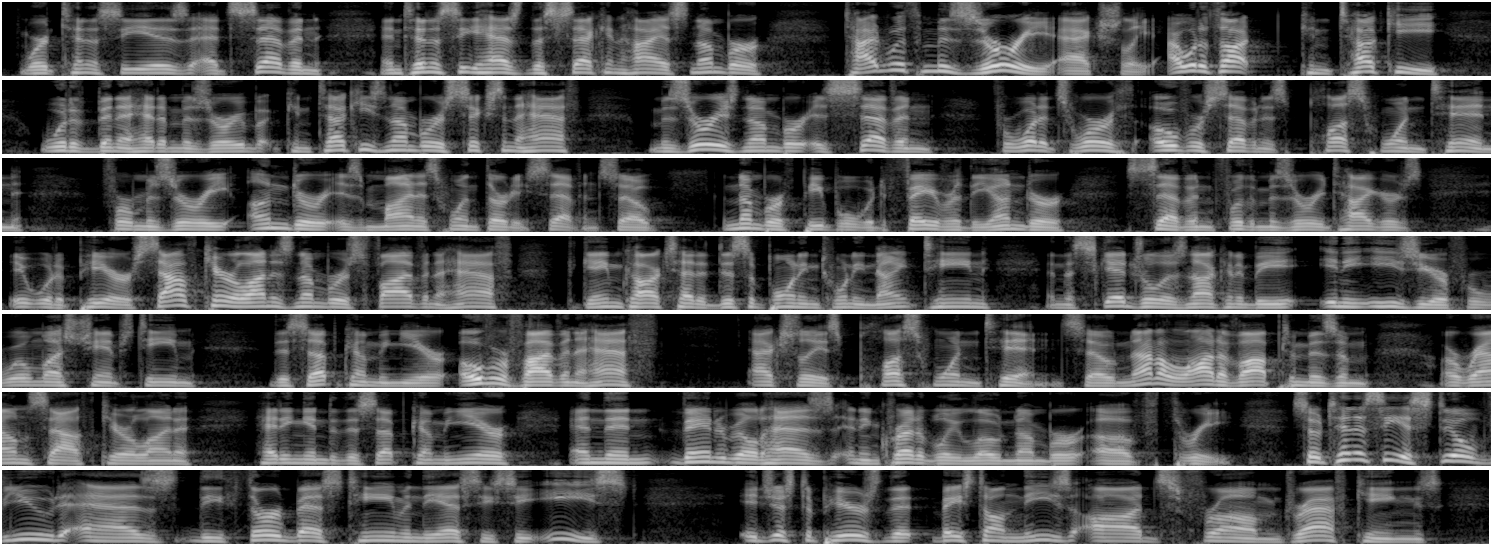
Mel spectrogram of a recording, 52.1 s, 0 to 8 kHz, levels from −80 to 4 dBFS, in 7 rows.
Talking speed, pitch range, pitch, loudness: 185 wpm, 125-155 Hz, 140 Hz, -21 LUFS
